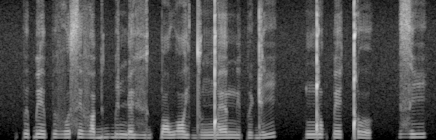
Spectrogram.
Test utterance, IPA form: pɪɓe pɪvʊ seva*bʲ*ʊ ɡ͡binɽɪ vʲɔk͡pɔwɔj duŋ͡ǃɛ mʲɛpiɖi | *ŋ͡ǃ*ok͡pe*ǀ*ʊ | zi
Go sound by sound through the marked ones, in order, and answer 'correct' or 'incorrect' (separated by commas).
correct, correct, incorrect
